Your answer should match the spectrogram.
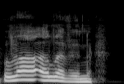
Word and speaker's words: LAA11: how do we pronounce this? It's La 11. So La 11, who's in the 5-0s with a Yorian version of a Dimir Alteration deck.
